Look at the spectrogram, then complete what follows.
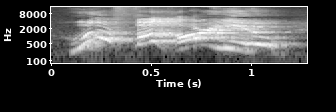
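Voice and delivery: loud, high mock-outraged challenge; indignant shout. Host confronting the stranger in the lobby, indignantly loud. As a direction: fire it back, pitch jumping up.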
